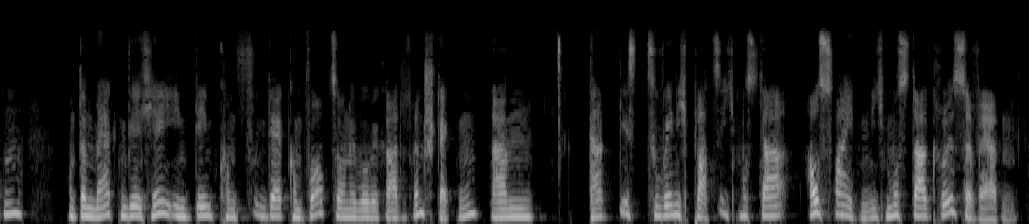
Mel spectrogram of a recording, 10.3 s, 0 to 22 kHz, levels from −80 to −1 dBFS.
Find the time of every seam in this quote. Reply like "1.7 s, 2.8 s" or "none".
4.8 s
